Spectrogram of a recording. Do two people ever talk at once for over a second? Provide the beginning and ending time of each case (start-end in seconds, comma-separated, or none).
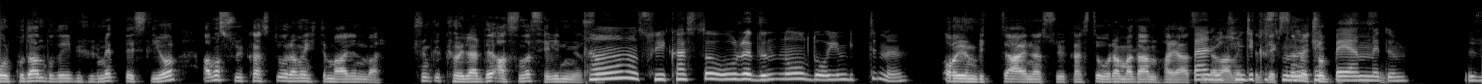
11.9-13.9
